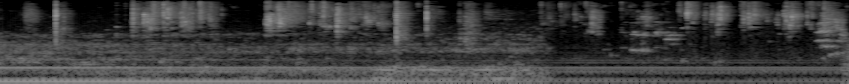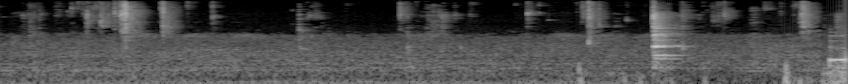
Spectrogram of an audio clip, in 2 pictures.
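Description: Grapes dropped a few at a time into a stainless steel pot, giving scattered light clicks, then crushed and squeezed by hand in the pot, with wet squishing and small knocks against the metal. A steady low hum sits under the first few seconds.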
